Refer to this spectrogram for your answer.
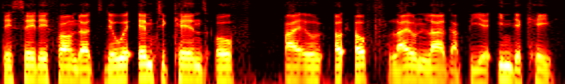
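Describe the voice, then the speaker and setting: A man's voice: medium pitch, little pitch movement, normal speed, smooth, no echo. A man from Eswatini, a native Siswati speaker with a Swazi accent, explains things as a local tour guide, repeating and rephrasing simply.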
